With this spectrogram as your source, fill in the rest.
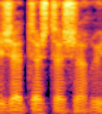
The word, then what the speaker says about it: Ajatachatru: Fakir de son état, Ajatachatru Lavache, prononcé Jatacharu Lavache avait décidé de voyager incognito pour sa première venue en Europe.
